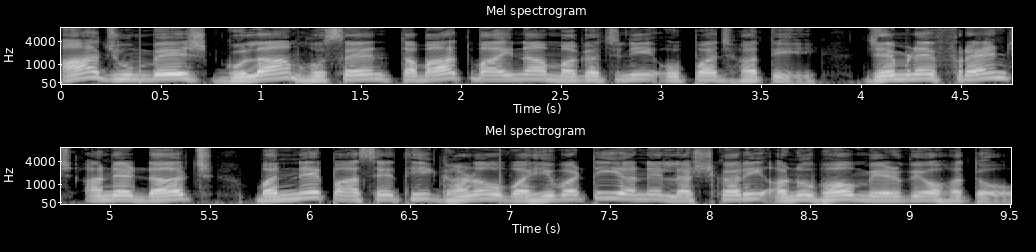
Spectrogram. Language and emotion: Gujarati, neutral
